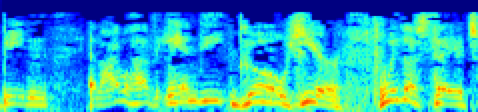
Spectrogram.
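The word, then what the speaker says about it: Andy Ngo: Andy Go. I think that's how you pronounce it. The N is silent. N-G-O. Andy Go.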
